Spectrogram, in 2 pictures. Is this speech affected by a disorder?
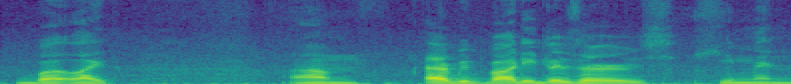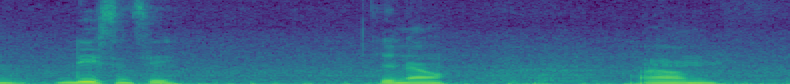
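Yes: cerebral palsy; spastic quadriplegic.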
